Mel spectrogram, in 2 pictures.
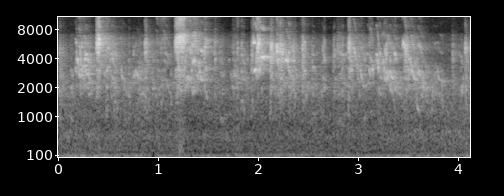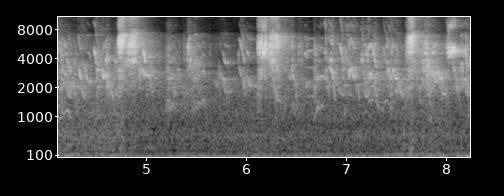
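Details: Budgie flock chatter: rapid high chirps and warbles in uneven bursts, with sharp squeaky peaks several times, over a constant low electrical hum.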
